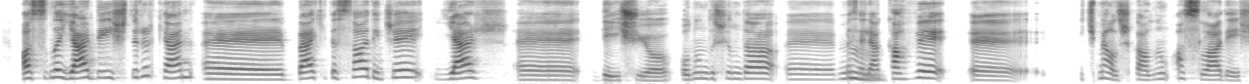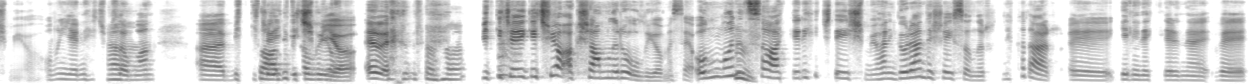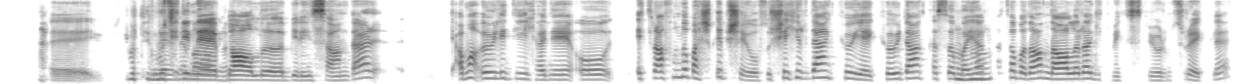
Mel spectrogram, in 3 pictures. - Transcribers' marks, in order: other background noise; laughing while speaking: "Evet"; chuckle; other noise; tapping
- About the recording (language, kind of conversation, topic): Turkish, podcast, Alışkanlık değiştirirken ilk adımın ne olur?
